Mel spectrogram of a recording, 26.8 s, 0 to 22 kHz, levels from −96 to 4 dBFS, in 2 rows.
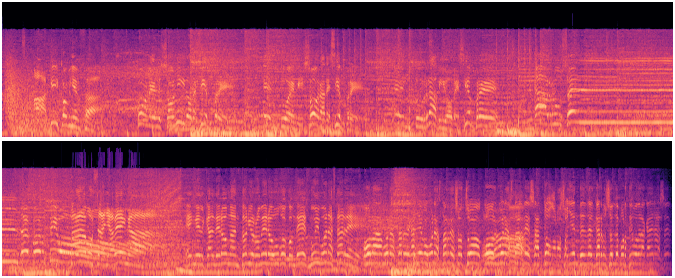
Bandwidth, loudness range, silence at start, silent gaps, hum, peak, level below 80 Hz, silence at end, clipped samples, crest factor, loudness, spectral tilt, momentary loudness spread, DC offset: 11 kHz; 5 LU; 0 s; none; none; 0 dBFS; -24 dBFS; 0.1 s; under 0.1%; 14 dB; -13 LUFS; -4 dB/octave; 8 LU; under 0.1%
